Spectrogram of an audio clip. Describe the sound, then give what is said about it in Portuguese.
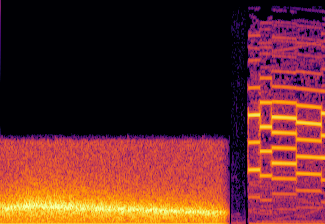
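A phone ringtone for an incoming call: a bright, high electronic melody of quick stepping tones, less than a second long. It begins just after a loud, steady rush of noise cuts out. “Tá recebendo uma ligação, cara.”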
